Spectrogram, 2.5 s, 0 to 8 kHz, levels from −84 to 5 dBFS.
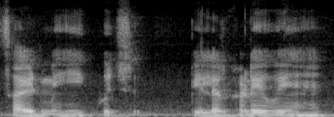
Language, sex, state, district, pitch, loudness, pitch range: Hindi, male, Uttar Pradesh, Shamli, 110 Hz, -18 LUFS, 105-115 Hz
